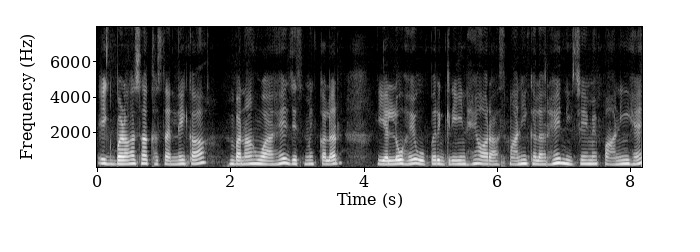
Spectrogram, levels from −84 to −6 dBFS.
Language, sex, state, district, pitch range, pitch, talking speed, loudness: Hindi, female, Bihar, Sitamarhi, 200-220 Hz, 210 Hz, 160 wpm, -19 LUFS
